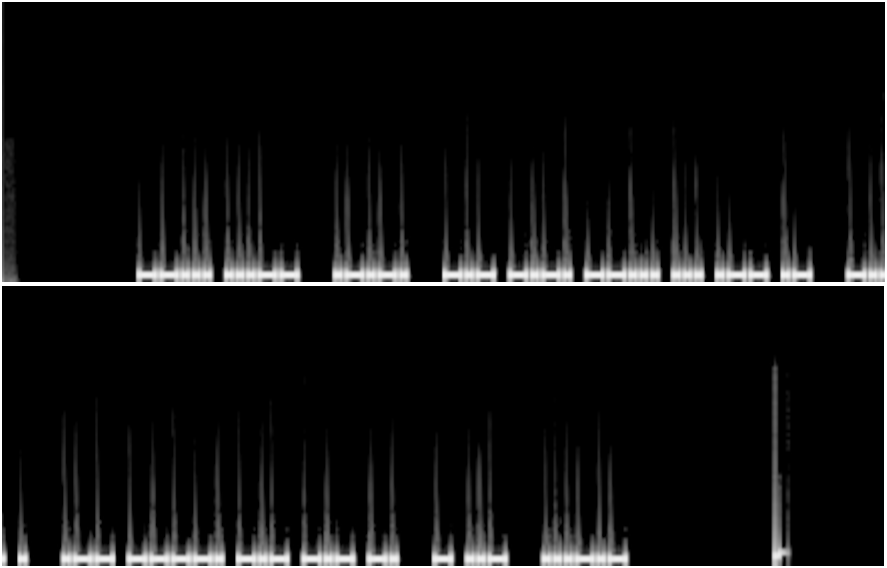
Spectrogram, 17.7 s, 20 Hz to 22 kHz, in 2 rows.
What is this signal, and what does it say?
Morse code, heard as a keyed tone, about 22 wpm, 700 Hz. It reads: 73 <AR> KC7SWA DE W9KKN TU <SK>
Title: Practice QSO - Exchange 4 - Ending - 22wpm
